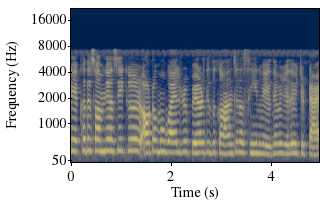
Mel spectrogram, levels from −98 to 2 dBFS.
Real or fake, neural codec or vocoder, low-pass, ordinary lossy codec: real; none; 7.2 kHz; none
